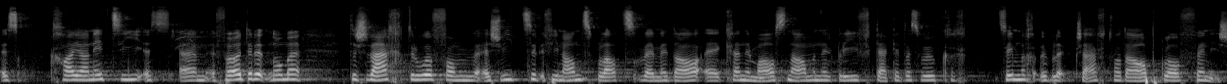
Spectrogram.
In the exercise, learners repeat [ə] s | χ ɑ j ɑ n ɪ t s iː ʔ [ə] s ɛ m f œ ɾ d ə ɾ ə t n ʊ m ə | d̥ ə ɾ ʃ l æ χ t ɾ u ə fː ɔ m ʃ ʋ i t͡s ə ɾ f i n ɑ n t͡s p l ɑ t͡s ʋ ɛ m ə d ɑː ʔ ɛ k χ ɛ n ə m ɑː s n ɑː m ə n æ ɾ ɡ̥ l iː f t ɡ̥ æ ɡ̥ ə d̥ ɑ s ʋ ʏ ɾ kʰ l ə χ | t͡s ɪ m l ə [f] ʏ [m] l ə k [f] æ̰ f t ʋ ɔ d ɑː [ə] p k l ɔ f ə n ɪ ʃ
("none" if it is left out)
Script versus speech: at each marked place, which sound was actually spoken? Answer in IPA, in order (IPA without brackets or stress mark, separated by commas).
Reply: ə, ə, χ, b, ʃ, ɑ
